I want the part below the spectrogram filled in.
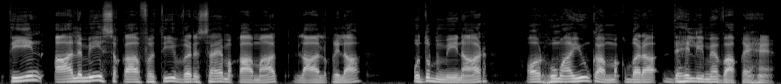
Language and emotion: Urdu, neutral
